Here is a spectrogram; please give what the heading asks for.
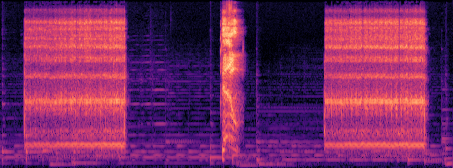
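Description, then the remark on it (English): A telephone rings unanswered: two long, steady buzzing rings a few seconds apart, fairly loud, with a single brief spoken word from a voice in the pause between them. “People at this show never answer the phone.”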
